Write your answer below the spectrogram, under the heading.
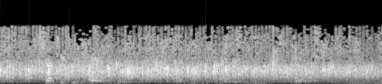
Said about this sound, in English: Give Jesus another hand clap of praise.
